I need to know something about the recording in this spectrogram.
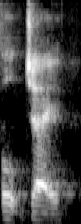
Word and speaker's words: alt-J: So the idea was that the band's name would be the symbol, but it would be pronounced Alt-J.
